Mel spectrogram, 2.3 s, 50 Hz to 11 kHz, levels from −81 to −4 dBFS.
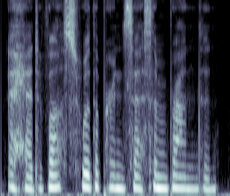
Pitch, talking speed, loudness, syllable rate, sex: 195 Hz, 210 wpm, -15 LUFS, 5.8 syllables/s, female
